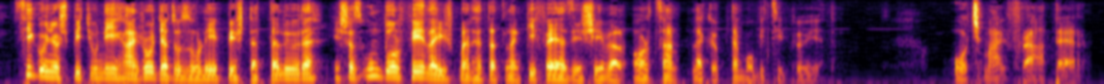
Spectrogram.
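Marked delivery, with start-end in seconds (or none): 9.5-10.8 growled grumble under the breath, very quiet. A narrator reads Szigonyos Pityu's line after spitting on Bobby's shoe, growled.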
